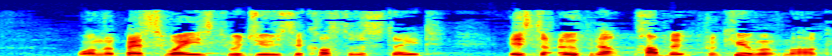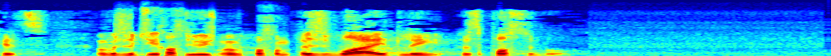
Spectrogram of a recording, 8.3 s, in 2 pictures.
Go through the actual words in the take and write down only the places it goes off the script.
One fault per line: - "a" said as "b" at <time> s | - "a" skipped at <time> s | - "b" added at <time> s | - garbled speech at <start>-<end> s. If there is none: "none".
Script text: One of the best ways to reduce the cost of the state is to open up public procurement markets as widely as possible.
- garbled speech at 4.7-5.6 s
